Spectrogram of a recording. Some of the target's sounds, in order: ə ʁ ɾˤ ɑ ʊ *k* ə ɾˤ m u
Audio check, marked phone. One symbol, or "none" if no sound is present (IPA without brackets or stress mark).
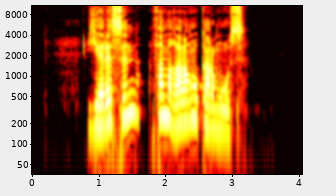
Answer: k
